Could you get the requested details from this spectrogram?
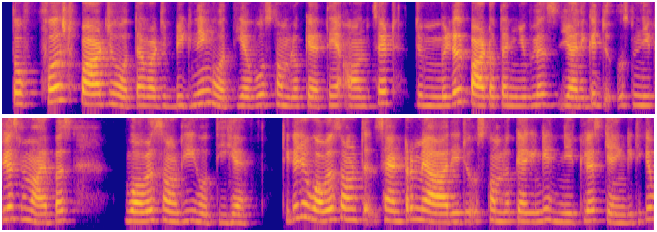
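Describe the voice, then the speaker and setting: A woman's voice: sits high, a little mellow. A woman tutor with a Pakistani accent patiently explains a lecture, often checking that students follow. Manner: patient, repeats "thik hai" to check understanding. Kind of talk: explaining a lecture in mixed Hindi and English.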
